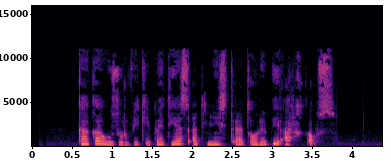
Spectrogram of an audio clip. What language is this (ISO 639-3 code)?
kat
